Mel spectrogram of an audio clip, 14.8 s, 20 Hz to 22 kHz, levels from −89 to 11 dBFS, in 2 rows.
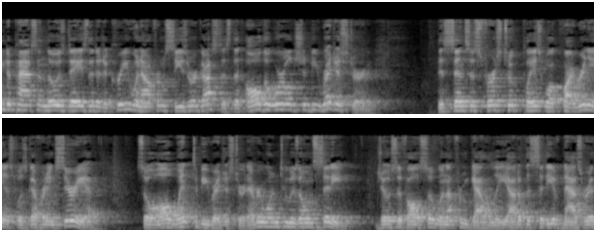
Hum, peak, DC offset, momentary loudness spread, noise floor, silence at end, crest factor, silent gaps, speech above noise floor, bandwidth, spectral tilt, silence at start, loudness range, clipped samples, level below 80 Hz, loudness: none; -4 dBFS; under 0.1%; 7 LU; -56 dBFS; 0 s; 16 dB; none; 36 dB; 11.5 kHz; -3.5 dB/octave; 0 s; 2 LU; under 0.1%; -60 dBFS; -19 LUFS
